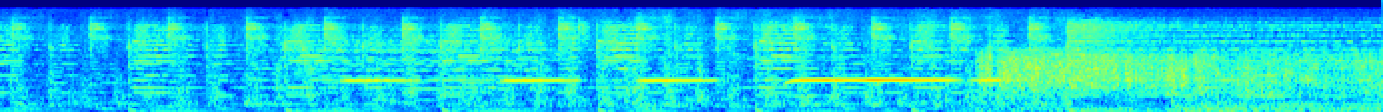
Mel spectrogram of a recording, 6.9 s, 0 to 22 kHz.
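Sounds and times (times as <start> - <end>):
rumbling mechanical clatter with thuds: 0.0 - 6.9
whistle-like tone: 1.5 - 5.4
heavy smashing crash with splintering through wooden wagons: 4.8 - 6.9.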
